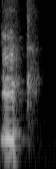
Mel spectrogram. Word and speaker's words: ek: Where they have instead of saying the normal Dutch version of me, which is ek, very short K sound at the end, they go for the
